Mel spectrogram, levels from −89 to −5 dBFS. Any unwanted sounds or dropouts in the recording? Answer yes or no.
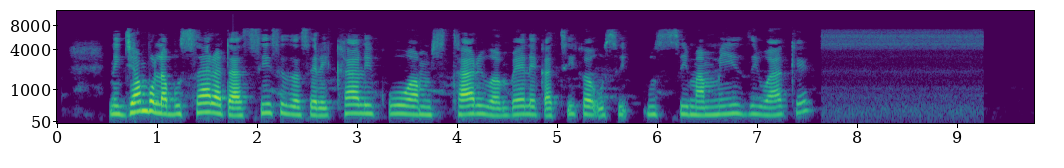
no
